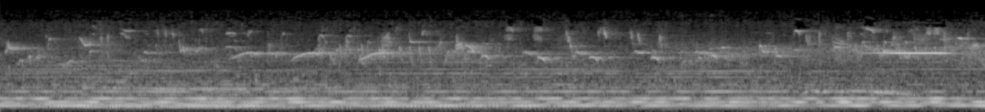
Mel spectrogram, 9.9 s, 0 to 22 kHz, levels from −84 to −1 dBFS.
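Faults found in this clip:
Loudspeaker feedback squeal, 8.52 to 9.70 s. Steady 3.1 kHz tone swelling over about half a second, ending a few dB above the audio. Mic-speaker loop gain exceeding unity.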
